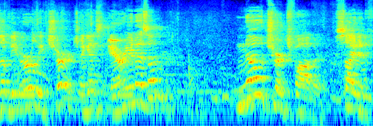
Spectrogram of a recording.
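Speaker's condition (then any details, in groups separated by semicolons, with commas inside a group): No condition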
